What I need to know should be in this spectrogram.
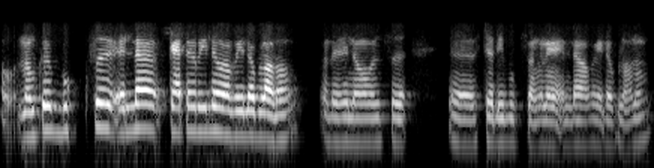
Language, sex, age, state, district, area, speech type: Malayalam, male, 30-45, Kerala, Palakkad, rural, conversation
